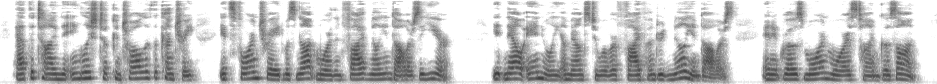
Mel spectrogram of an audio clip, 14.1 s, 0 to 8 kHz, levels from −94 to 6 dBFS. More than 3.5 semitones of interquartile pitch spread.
No: narrow, 2.5 semitones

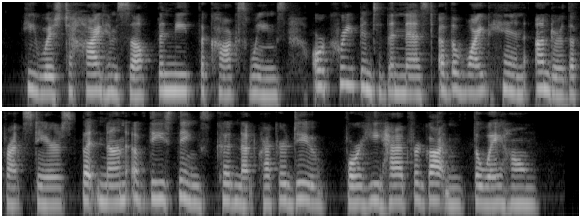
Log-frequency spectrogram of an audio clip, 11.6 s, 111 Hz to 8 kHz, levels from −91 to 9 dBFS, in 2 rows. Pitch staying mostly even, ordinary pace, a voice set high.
Yes: narrow, 2.1 semitones; average, 190 wpm; high, 200 Hz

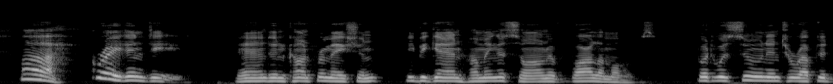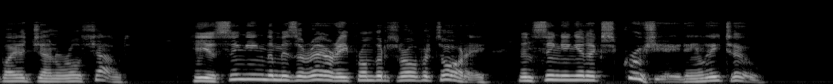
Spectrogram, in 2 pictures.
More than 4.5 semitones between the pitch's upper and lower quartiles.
Yes: average, 5.1 semitones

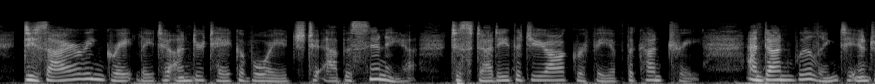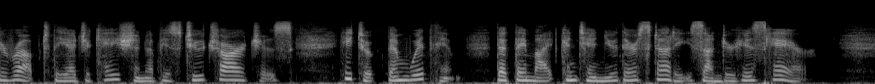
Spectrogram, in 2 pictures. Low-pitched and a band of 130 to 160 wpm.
No: medium, 185 Hz; slow, 135 wpm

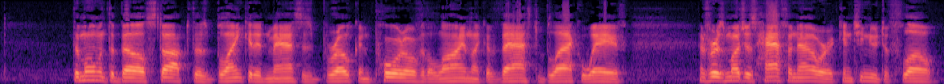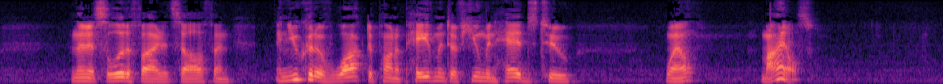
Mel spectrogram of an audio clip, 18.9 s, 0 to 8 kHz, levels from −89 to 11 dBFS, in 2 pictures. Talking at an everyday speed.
Yes: average, 160 wpm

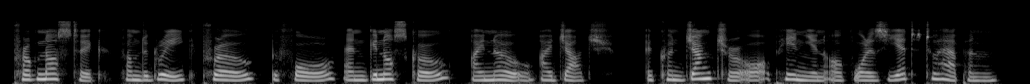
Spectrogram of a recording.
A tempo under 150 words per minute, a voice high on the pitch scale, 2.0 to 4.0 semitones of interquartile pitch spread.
Yes: slow, 135 wpm; high, 200 Hz; average, 3.5 semitones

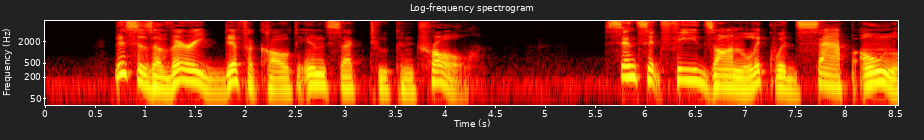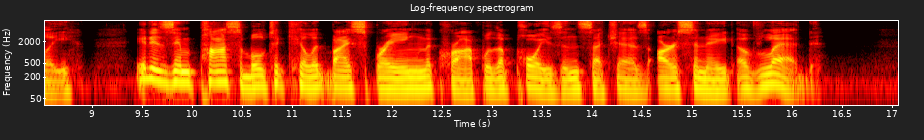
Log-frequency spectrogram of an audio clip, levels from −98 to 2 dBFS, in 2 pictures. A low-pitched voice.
Yes: low, 105 Hz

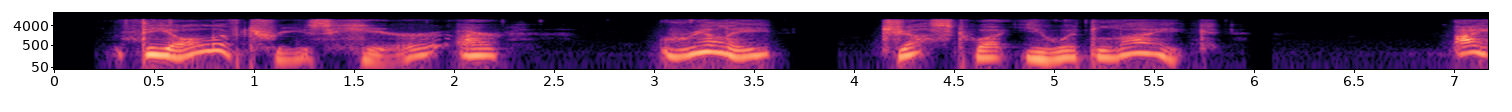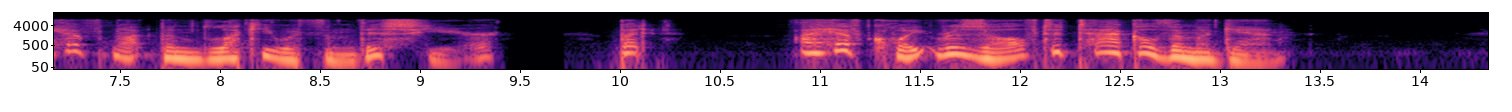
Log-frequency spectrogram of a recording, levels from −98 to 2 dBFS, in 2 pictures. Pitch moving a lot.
Yes: wide, 8.5 semitones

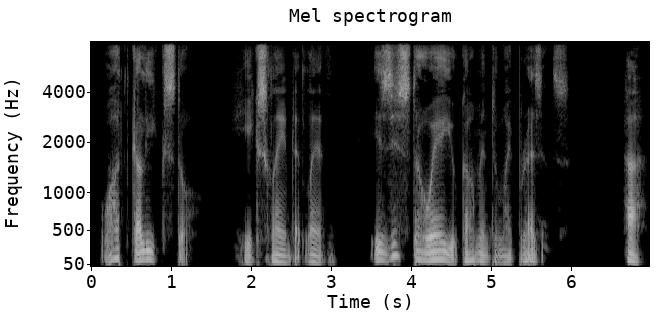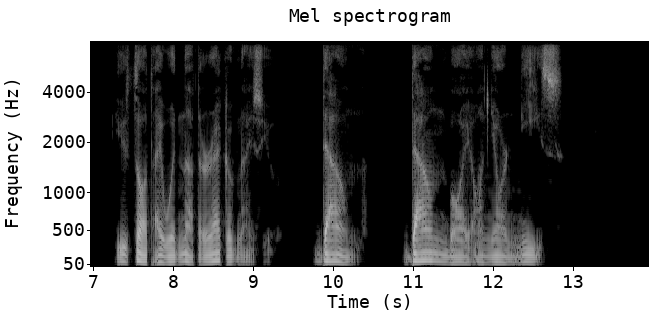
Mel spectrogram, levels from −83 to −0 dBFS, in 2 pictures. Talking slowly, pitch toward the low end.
Yes: slow, 125 wpm; very low, 90 Hz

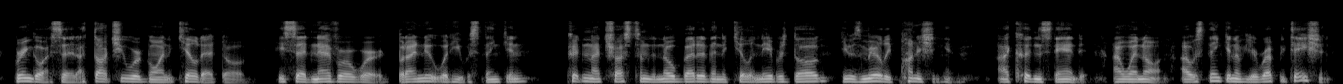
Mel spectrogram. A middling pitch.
No: low, 125 Hz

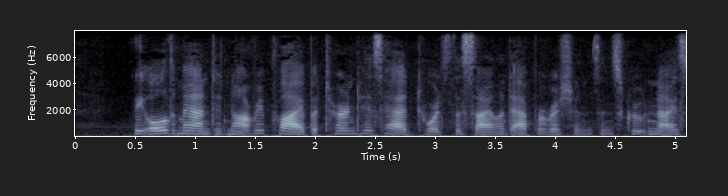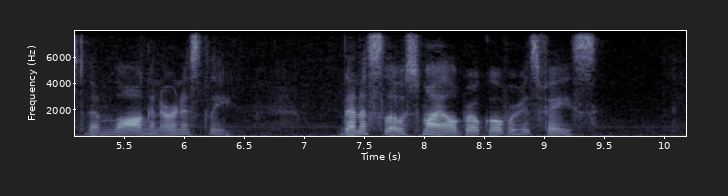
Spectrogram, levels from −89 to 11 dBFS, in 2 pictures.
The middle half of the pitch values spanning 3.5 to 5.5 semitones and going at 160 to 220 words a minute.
No: average, 2.8 semitones; average, 165 wpm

